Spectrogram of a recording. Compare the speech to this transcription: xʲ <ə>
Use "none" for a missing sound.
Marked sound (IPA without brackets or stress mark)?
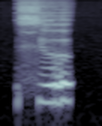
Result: ə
